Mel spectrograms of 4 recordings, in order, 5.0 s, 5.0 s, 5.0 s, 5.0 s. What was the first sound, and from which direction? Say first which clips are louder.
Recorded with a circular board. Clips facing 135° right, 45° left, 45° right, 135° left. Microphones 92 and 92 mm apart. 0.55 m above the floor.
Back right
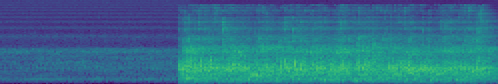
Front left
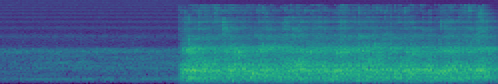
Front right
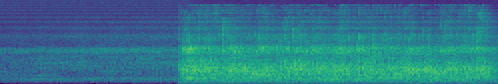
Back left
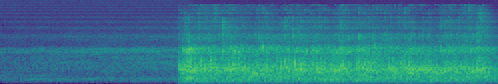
Boiling: back right 3 dB, back left 2 dB; 160° right.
